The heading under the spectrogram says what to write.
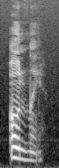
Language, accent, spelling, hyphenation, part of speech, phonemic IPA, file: English, US, only, on‧ly, adjective / adverb / conjunction / noun / particle, /ˈoʊn.li/, En-us-only.ogg
- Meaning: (adjective) 1. Alone in a category 2. Singularly superior; the best 3. Without sibling; without a sibling of the same gender 4. Mere; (adverb) Without others or anything further; exclusively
